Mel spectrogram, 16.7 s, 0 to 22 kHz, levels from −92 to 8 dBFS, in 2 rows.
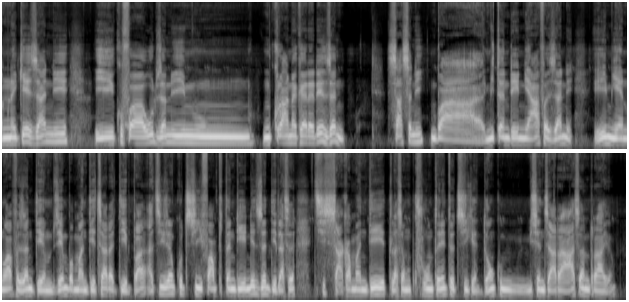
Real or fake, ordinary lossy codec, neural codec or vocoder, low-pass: real; none; none; none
